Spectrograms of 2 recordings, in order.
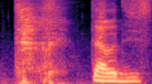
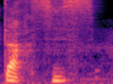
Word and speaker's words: Tarsis: Tardis, non, ça c'est dans Doctor Who. Tarsis. Là, c'est un peu mieux prononcé.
